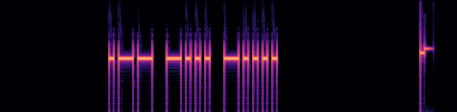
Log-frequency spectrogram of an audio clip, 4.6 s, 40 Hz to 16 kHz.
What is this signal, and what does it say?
Morse code, heard as a keyed tone, about 25 wpm, 700 Hz. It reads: WB6
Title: Three Challenging Letter-Number Combinations 25wpm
